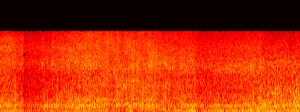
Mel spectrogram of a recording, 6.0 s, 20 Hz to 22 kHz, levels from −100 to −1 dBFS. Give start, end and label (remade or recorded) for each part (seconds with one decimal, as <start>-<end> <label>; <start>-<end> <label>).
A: 0.0-2.1 recorded; 2.1-3.6 remade; 3.6-6.0 recorded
